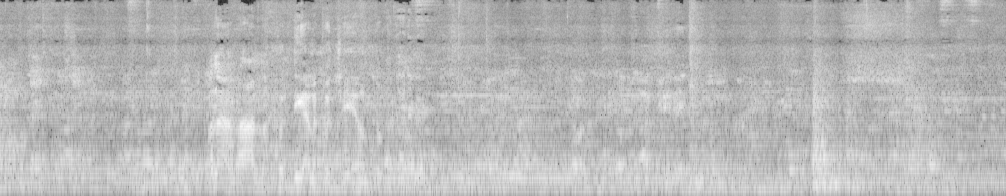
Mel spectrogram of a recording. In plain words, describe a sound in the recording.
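A crowd of men and women chatter loudly close by.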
